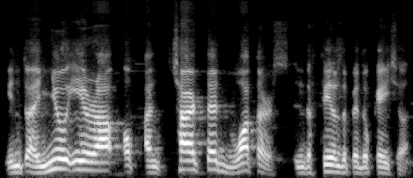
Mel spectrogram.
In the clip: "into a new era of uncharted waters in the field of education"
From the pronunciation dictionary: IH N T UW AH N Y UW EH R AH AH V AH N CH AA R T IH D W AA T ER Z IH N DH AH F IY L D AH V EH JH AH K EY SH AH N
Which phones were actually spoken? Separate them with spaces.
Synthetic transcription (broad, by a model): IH N T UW AH N Y UW EH R AH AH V AH N CH AA R T IH D W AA T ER S IH N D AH F IY L D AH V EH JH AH K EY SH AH N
